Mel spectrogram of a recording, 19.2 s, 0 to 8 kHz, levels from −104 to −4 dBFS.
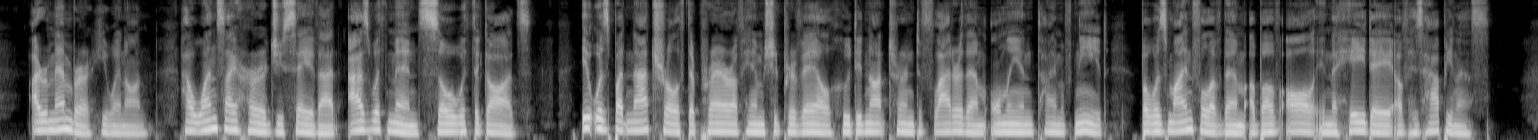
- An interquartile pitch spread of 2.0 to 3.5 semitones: Yes, narrow, 2.6 semitones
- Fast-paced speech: No, average, 170 wpm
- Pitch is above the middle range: No, low, 125 Hz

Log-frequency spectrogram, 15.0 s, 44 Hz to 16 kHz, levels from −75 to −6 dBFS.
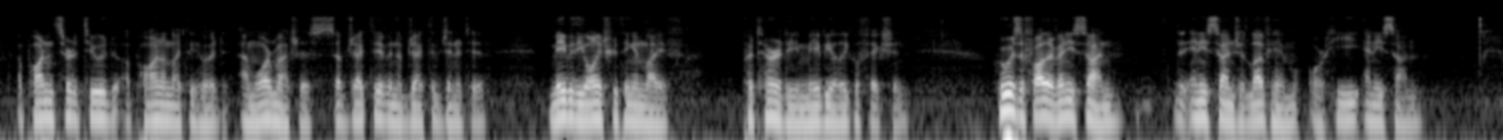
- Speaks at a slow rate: No, average, 165 wpm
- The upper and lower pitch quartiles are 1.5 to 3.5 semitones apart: Yes, average, 2.8 semitones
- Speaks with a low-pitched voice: Yes, low, 100 Hz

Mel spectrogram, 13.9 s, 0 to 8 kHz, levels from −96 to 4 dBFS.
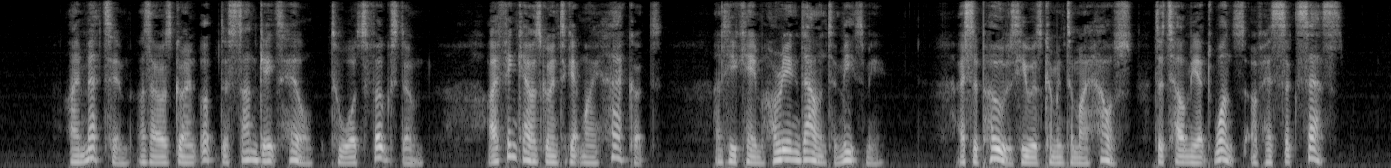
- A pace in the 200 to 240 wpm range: Yes, fast, 205 wpm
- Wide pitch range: Yes, wide, 5.8 semitones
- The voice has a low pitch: Yes, low, 115 Hz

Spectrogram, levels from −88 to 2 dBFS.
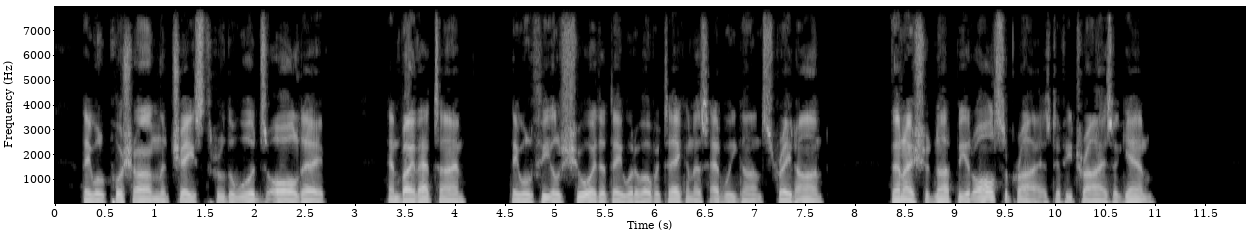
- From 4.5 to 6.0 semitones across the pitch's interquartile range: No, average, 2.8 semitones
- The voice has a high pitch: No, low, 100 Hz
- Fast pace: Yes, fast, 215 wpm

